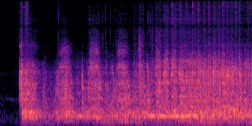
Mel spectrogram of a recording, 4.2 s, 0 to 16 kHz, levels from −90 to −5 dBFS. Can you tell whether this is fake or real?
fake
